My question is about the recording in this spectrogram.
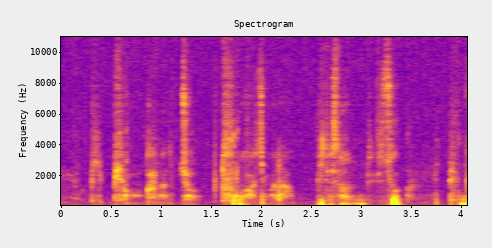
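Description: Soft, half-whispered speech from a person muttering to himself.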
